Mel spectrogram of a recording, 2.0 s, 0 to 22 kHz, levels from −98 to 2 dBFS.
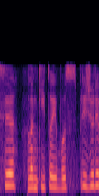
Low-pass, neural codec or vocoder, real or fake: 5.4 kHz; none; real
